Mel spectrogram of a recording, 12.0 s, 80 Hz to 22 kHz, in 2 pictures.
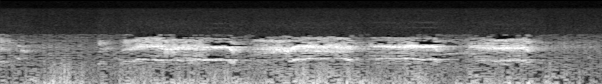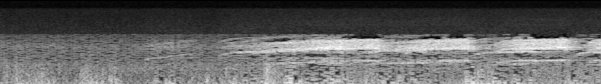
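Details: Nest-cam peregrine falcons at UC Berkeley on 1 June 2024, the female feeding her daughters as the male joins in. Long runs of harsh, wailing screeches, pausing midway before resuming, over a low continuous rumble.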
